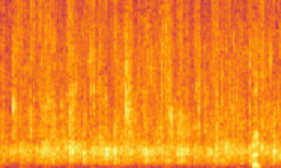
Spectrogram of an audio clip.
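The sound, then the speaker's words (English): An audience claps steadily in praise of God, a dense wash of many hands at an even loudness throughout, with a brief louder spike near the end. “But as we clap, I know we can praise God for the present”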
